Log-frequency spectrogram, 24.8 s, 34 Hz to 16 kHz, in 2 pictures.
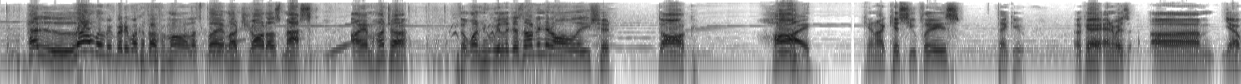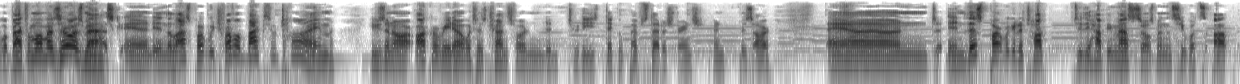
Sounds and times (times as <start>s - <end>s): Music: 0.0s - 24.8s
Speech: 0.3s - 7.0s, 7.6s - 10.2s, 10.8s - 20.1s, 20.7s - 24.7s.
